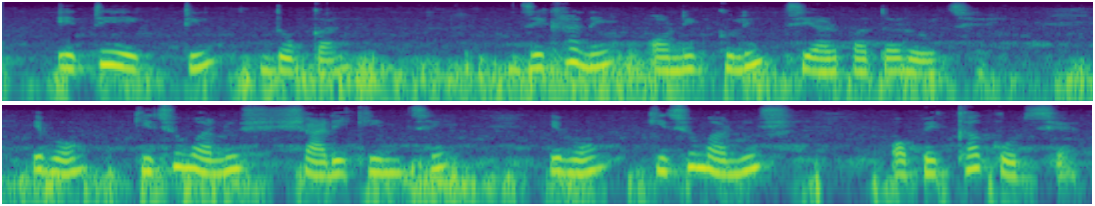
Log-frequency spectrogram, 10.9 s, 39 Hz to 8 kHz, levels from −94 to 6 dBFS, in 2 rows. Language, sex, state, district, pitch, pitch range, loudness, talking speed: Bengali, female, West Bengal, Jalpaiguri, 225 Hz, 210-255 Hz, -14 LUFS, 100 wpm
